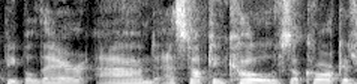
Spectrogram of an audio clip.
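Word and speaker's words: Cobh: And the answer is Cove. As we say, we pronounce that Cove, Cove, an Oscailga name, but Cove is the port very close to Cork.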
